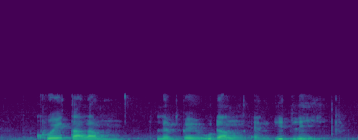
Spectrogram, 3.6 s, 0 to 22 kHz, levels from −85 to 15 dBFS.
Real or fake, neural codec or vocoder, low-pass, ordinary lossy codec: fake; vocoder, 22.05 kHz, 80 mel bands, HiFi-GAN; 7.2 kHz; none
